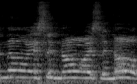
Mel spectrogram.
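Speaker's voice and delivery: high, loud "not that one" protest; a petulant king saying no; king refusing. Retold or imitated. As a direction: protest like a stubborn king brushing the prophet off. King rejects the prophet Micaiah.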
